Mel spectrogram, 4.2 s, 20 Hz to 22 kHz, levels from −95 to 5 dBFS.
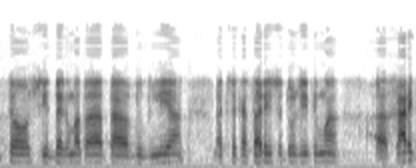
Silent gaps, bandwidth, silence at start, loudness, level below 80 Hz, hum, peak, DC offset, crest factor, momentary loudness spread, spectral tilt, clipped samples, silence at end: none; 13.5 kHz; 0.1 s; -31 LUFS; -66 dBFS; none; -8 dBFS; under 0.1%; 22 dB; 12 LU; -4 dB/octave; under 0.1%; 0 s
